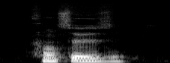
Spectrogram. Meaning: female equivalent of fonceur
- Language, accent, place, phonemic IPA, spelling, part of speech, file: French, France, Lyon, /fɔ̃.søz/, fonceuse, noun, LL-Q150 (fra)-fonceuse.wav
